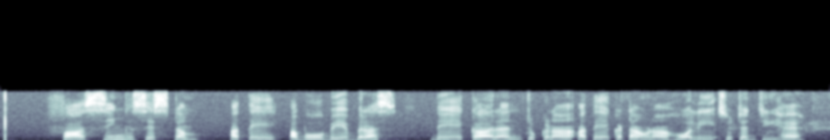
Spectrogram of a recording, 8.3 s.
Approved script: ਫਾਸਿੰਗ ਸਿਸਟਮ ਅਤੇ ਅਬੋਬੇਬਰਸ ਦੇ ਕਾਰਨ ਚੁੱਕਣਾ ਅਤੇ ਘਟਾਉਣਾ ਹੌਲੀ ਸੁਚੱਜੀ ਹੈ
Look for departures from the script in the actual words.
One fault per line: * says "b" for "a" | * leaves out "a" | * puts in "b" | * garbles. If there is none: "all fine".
all fine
